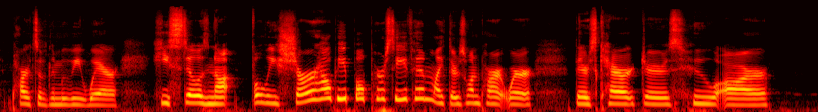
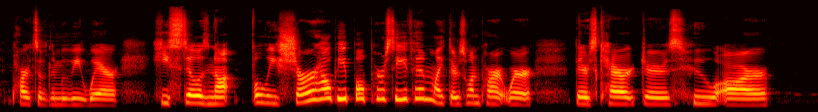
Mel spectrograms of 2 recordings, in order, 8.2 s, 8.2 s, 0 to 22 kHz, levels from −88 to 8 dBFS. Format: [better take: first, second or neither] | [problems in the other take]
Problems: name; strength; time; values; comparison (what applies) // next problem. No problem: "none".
first | thin; somewhat; fading below 300 Hz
